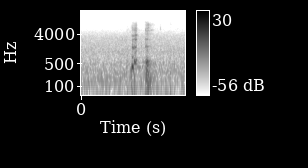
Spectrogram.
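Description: Two short vocal noises from a man, about a quarter second apart, a second into a pause in his talk, over faint steady room hiss.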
